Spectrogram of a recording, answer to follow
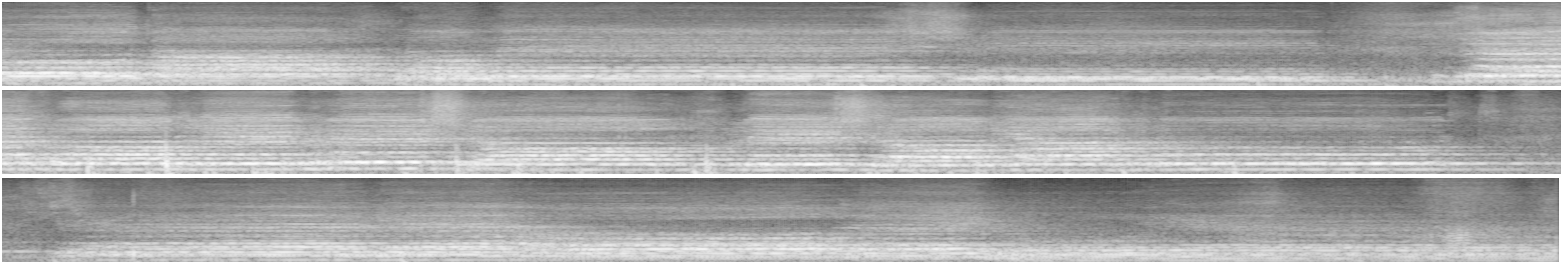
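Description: Choir singing in long sustained phrases, with two brief pauses between phrases.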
